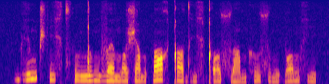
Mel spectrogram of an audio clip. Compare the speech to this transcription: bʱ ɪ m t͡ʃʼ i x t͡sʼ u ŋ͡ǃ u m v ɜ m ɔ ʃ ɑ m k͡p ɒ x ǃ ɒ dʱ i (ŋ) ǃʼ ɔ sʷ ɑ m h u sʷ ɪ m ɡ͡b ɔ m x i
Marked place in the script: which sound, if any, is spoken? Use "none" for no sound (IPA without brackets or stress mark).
x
